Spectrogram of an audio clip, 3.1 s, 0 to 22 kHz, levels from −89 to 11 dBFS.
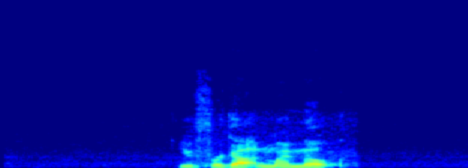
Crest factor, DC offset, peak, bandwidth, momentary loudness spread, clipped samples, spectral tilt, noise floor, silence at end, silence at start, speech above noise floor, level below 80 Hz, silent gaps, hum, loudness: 20 dB; under 0.1%; -14 dBFS; 11 kHz; 14 LU; under 0.1%; -7 dB/octave; -73 dBFS; 0.9 s; 1.2 s; 43 dB; -80 dBFS; none; none; -30 LUFS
